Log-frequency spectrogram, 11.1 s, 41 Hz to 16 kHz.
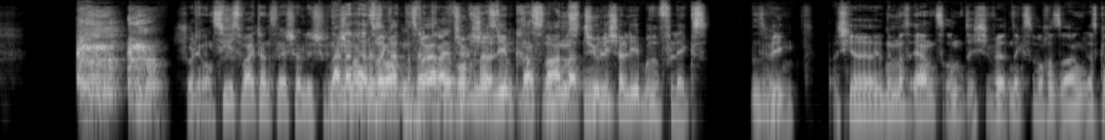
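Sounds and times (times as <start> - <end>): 
harsh coughs: 0.8 - 1.7
speech: 1.6 - 11.0.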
